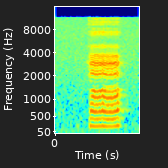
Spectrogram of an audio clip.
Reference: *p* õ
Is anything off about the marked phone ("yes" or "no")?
no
